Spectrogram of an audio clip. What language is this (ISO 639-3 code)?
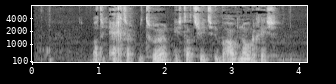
nld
